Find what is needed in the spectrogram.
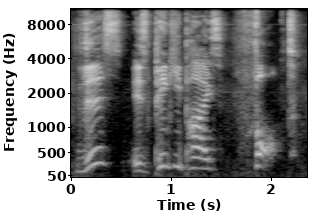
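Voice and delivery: usual speaking voice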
